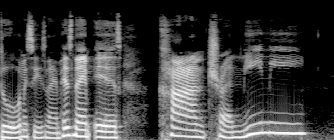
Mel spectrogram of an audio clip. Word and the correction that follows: Contarini: That's not how you say it. That's crazy. You know how many music degrees I have? Anyway, Contranini. Yeah, that's his last name. No. Contarini.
